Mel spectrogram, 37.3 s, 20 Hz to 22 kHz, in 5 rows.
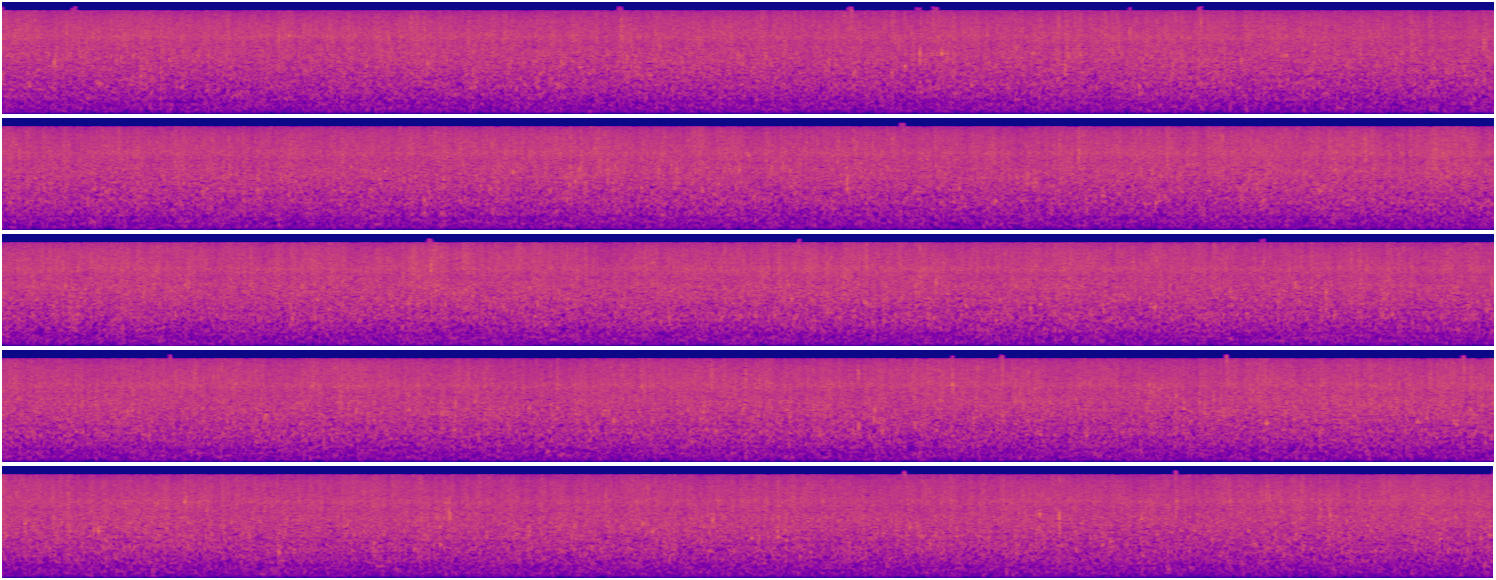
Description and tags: A brook near my home.
I like it’s sound but not easy to record.
But here I try again with my Zomm F4 and Sennheisser MKE 600.
I did some adjustments with an equalizer and I'm happy with resault so far. But I'm not completely convinced, maybe I'll try again sometime later :
Zomm F4 and Sennheisser MKE 600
